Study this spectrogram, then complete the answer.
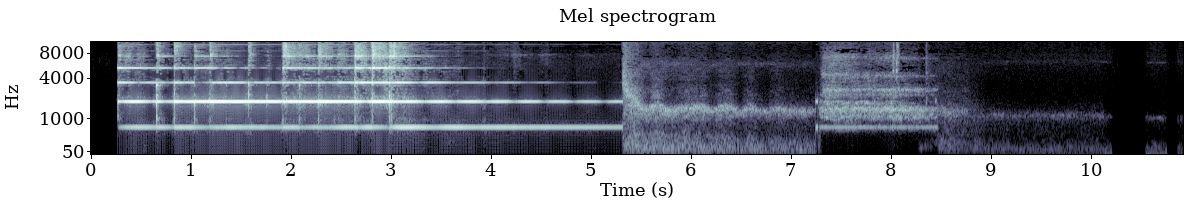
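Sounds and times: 
singing bowl ringing: 0:00.3 - 0:05.3
burst of noise: 0:05.3 - 0:10.2.

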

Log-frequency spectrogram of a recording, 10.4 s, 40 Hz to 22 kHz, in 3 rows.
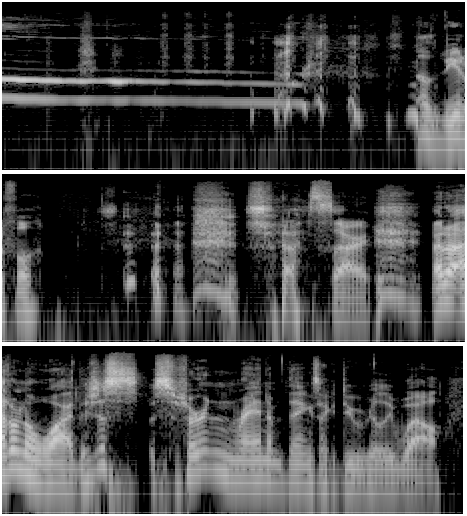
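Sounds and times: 
person imitating a wolf howl: 0:00.0 - 0:02.5
speech: 0:03.1 - 0:03.8, 0:04.6 - 0:10.4.

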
